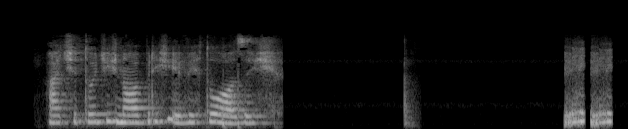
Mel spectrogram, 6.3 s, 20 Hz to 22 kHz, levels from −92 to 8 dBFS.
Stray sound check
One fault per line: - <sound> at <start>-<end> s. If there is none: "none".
- thud at 4.0-4.2 s
- laugh at 5.6-6.1 s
